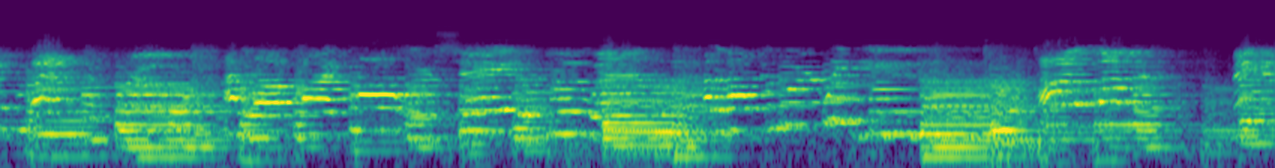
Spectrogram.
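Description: Women singing a musical-theatre song over instrumental accompaniment.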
